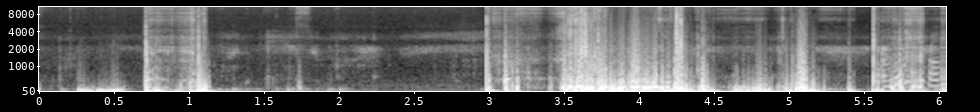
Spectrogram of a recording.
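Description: Clear plastic hamster exercise ball handled and rubbed against a pair of headphones used as a microphone, heard as loud, distorted rumbling and scraping. A short bout comes near the start and a longer, louder one from about halfway.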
